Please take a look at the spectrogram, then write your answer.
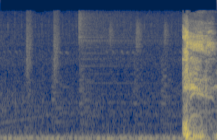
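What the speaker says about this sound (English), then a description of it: "As you guys can tell, I'm still coughing." A single sharp cough bursts out near the end, close and loud, after a quiet stretch of faint rhythmic ticking and low background hum.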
